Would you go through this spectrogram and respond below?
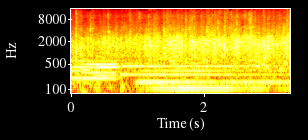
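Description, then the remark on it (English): A church audience claps steadily in dense, continuous applause as a clap offering to the Lord, with sustained organ or keyboard chords held underneath throughout. “Clap your hands.”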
